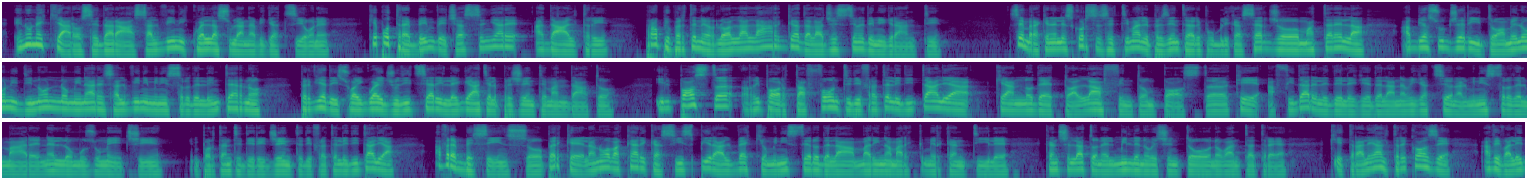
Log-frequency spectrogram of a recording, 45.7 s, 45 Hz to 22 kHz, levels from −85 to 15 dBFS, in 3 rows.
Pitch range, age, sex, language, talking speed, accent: 100-130 Hz, 30-49, male, Italian, 145 wpm, native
